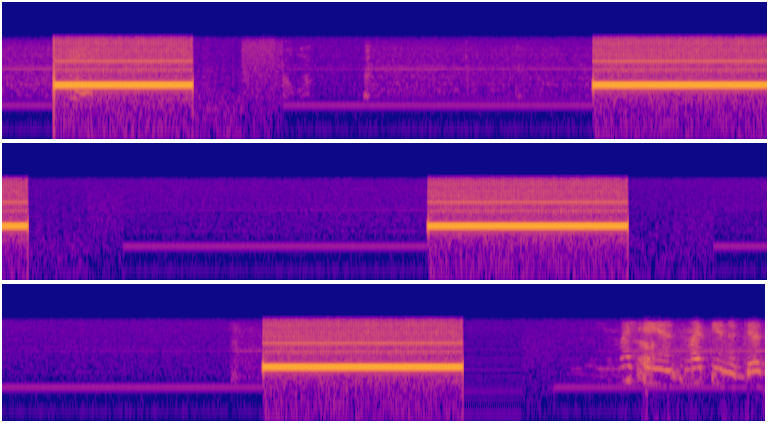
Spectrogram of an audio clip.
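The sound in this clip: A phone call goes through on the line with four loud, long ringback tones of about two seconds each, spaced evenly by quiet gaps with a low hum, before a recorded voicemail voice begins at the end.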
